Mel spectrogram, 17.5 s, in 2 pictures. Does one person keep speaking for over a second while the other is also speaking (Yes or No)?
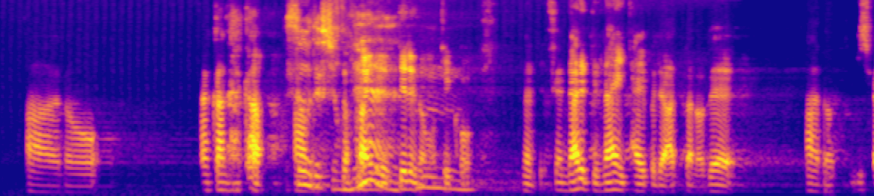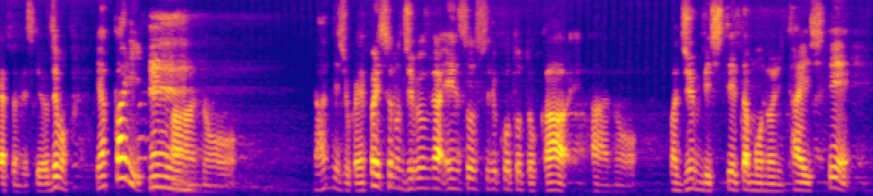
Yes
